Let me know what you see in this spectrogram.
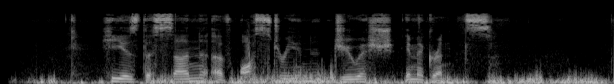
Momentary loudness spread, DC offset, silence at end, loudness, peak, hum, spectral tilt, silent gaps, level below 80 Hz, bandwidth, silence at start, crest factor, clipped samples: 12 LU; under 0.1%; 0 s; -24 LUFS; -10 dBFS; none; -4.5 dB/octave; none; -34 dBFS; 11.5 kHz; 0.1 s; 14 dB; under 0.1%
